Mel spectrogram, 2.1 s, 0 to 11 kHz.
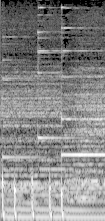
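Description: Instrumental ambient hip-hop beat: deep 808-style bass-drum hits, five in quick succession in the first second and a half, over sustained airy synth pads and a held high synth note.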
